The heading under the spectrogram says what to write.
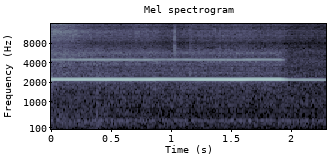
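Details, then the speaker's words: BC455 (ARC-5 command receiver) under restoration, BFO warming up on a 7 MHz signal generator: high whistle near 2 kHz with wavering edge and hiss, then drops; oscillator unstable and noisy, owner suspects the CW oscillator. "Right, and what I've discovered, having got the oscillator working, is that it's very unstable and it's a bit noisy."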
